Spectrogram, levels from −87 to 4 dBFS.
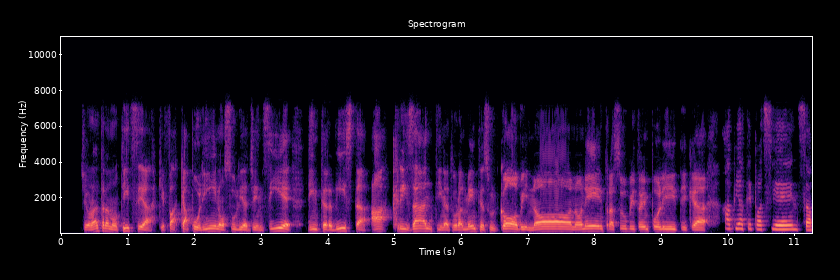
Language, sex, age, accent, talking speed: Italian, male, 30-49, native, 115 wpm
